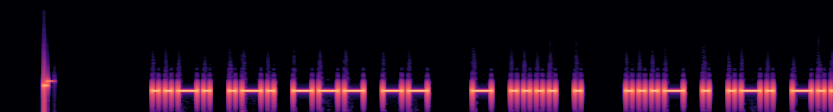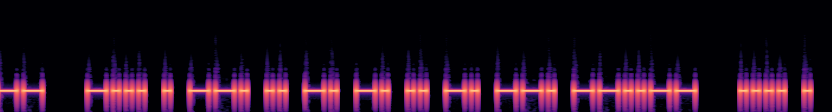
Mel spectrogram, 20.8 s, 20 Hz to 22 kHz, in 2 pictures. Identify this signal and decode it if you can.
Morse code, heard as a keyed tone, about 16 wpm, 700 Hz. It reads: FROM THE VERY BEGINNING, HE
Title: Sentences from Top 1600 Words 15wpm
